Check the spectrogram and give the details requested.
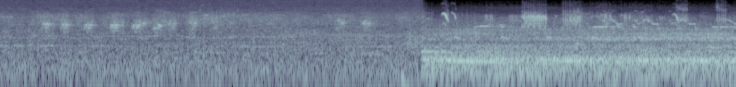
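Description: Small birds chirping, many short high calls over an outdoor background. About four seconds in, a louder steady low hum comes in under the continuing chirps.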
